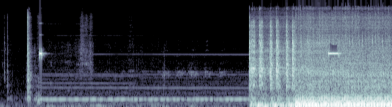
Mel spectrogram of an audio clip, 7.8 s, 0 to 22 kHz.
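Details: 2024 CFMOTO Cforce 800xc started after its first oil change, oil topped up to the line: quiet hum, then cranks and catches at about five seconds, settling into a steady, even idle with no knocks.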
